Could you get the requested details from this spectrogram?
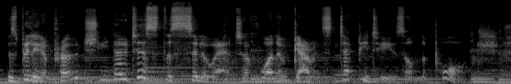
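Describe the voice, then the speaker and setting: An actor playing Doctor Watson, an earnest, inquisitive companion and storyteller in an audio play. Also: male voice, a little high, moderate pace. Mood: dramatic narration. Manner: expressive, storytelling delivery. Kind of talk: audio play acting and narration. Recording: music behind the voice.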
